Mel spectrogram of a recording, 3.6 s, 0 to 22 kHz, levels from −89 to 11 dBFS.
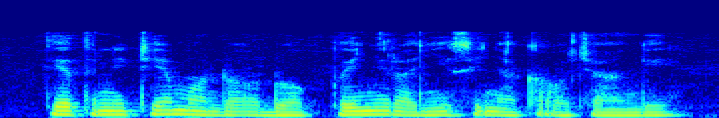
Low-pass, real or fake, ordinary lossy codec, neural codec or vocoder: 7.2 kHz; real; none; none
